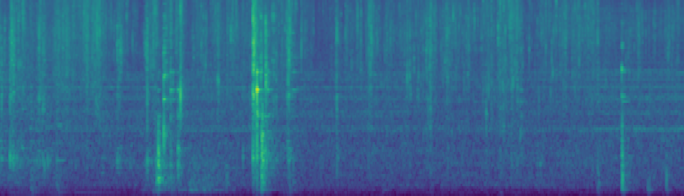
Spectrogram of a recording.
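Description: Gloved hands tearing a cooked whole chicken apart: wet tearing and crackling of skin, meat and joints, with two louder rips about two and a half and four seconds in. A short sharp knock comes near the end.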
